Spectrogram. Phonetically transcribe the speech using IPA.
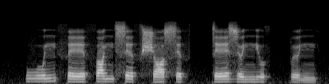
β u nʲ θ e θ ɒ nʲ s ɪ θ ʃ ɒ s ɪ θ tː e z ʏ nʲ u θ pː ʏ nʲ

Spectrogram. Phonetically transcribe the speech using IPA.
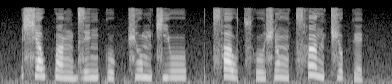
ɕ a˦ w p ã˧ ŋ d͡z i˧ ŋ k u˨ k̚ ɕ u˥˧ m t͡ɕ j u˦ | t͡sʰ a˥˧ w t͡sʰ u˧ ɕ ɔ̃˥˧ ŋ t͡sʰ ã˥˧ n t͡ɕ o˥˧ k e˨ k̚

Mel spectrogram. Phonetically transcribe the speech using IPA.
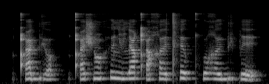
qʼ ɘ bʲ ɔ | qʼ e ʃ ɔ̃ h ɨ l ĩ l ɘ qʼ ɘ χ ɘ tʰ ɛ kʷʰ ɘ ʁ ɨ bʲ ɨ p e

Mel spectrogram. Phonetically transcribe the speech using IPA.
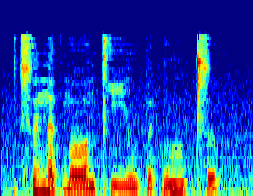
t͡sʰ ɵ˥ n ɐ˨ k̚ n̪ ɔː˨˧ n t̪ʰ iː˧ w p ɵ˨ t̚ uː˥ p̚ t͡s ʊ˨˥ k̚

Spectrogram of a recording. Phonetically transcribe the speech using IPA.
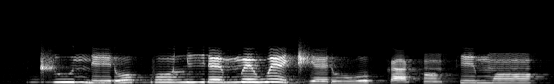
d͡ʒ u˧ n e˨ ɾ o˧ b o˧ l i˧ ɾ ɛ˧ m ɛ̃˦ w ɛ˦˨ d͡ʒ ɛ˨ ɾ u˨ w o˧ k a˨ k ɔ̃˨ k e˧ m ɔ̃˧

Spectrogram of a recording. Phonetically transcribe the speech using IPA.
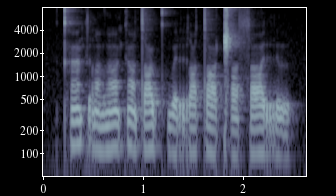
kʰ ã k r ã ðˤ ɛ̃ k ɛ̃ tˤ ɜ kʷʰ a r o tˤ a ǁ ɜ sˤ ɜ r ə

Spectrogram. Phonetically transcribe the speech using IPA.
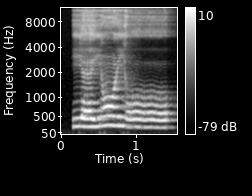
j ɛ˨ j ɔ̃˧ j oː˨

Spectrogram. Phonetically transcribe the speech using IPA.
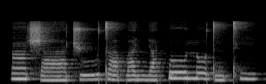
ã˦ ʃ aː˨ t͡ʃ uː˨˦ t a˨ b a˨ ɲ a˨˦ k͡p oː˦ n ɔ˦˨ t ĩ˨ tʰ i˦

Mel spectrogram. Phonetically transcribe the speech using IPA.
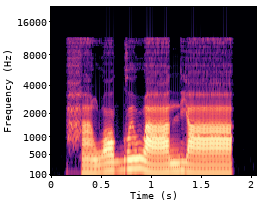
h ã˨ w ɔ˦ ɡʷ ɨ˦ w aː˨˦ n j aː˧

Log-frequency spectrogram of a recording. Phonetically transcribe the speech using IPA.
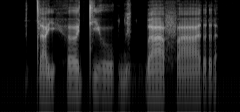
t a j h əː tʲ uː ɡ͡b i ɡ͡b a f aː r

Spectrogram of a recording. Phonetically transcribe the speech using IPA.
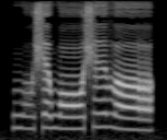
w ɔ̤ ʃ ɛ w ɔː ʃ ɪː ð ʌː

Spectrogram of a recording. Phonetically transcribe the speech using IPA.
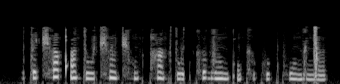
t ə t͡ʃʰ ə qʼ ũ t u t͡ʃʰ ə̃ l t͡ʃʰ ũ k qʰ ã k t w ɵ t kʰ ɵ ɡ l ũ ɡ kʷʼ ə̃ kʰ ə kʷʰ ɛ k pʰ w ũ ɡ ə ŋ͡ǀ ə̃

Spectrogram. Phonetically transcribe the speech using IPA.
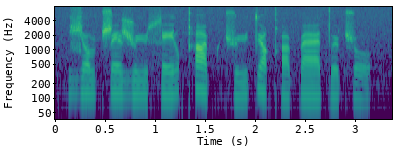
ʑ ø lˠ ʈ͡ʂ e ʐ y ɬ e lʲ qʰ æ p ʈ͡ʂ y t ø qʰ ø p æ t ɯ ʈ͡ʂ o

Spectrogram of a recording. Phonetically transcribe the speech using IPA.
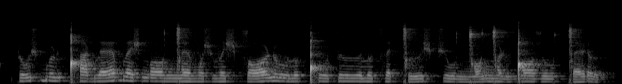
ʈ uː ʃ b uː ɳ ǃʰ a ɡ l ɛː b ɛː ʃ ŋ ɔː ŋ͡ǀ ɛ v ɔ ʃ v ɛ ʃ t͡s ɔː ɳ uː l u ǃʰ uː t ɯː l u t͡s ɛ ǀ ɯː ʃ t͡ʃ uː ŋ͡ǀ ɔ ŋ͡ǀ ɔ ɳ ŋ͡ǃ ɔː z uː ǀ ɛ ɽ ɯ

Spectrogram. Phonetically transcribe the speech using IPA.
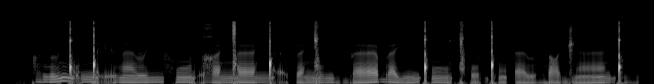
q i̤ ð ɯ ŋ͡ǃ o̰ ŋ͡ǃ ḛ ð æ̃ ɹ iː f ũː ɾ ḭ ʁ æ ŋ͡ǀ æː ŋ͡ǃ æ̰ θ æ ŋ͡ǀ u n i̤ b æː b æ j ĩ ǃʼ ũː ǀʰ o ǃʼ ẽ ʔ æ ɹ o̤ ɾ ɑ d͡ʒ æ̃ː ǃʼ ṳ

